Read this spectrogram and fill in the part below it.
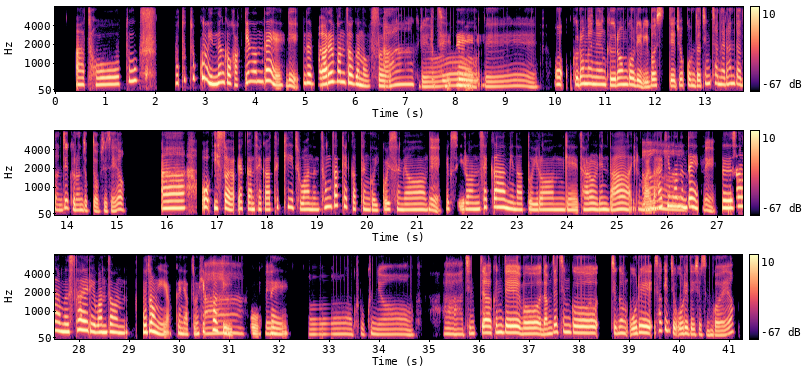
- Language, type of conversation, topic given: Korean, advice, 외모나 스타일로 자신을 표현할 때 어떤 점에서 고민이 생기나요?
- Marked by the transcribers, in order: teeth sucking; static; tapping; distorted speech; "오래되신" said as "오래되셨은"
